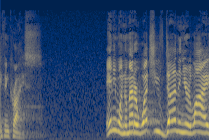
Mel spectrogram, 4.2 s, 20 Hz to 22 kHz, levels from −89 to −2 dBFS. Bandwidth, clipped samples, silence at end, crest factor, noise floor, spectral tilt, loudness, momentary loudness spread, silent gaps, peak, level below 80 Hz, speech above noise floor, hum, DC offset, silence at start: 16 kHz; under 0.1%; 0 s; 18 dB; -59 dBFS; -4 dB/octave; -18 LUFS; 16 LU; none; -2 dBFS; -68 dBFS; 41 dB; none; under 0.1%; 0 s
